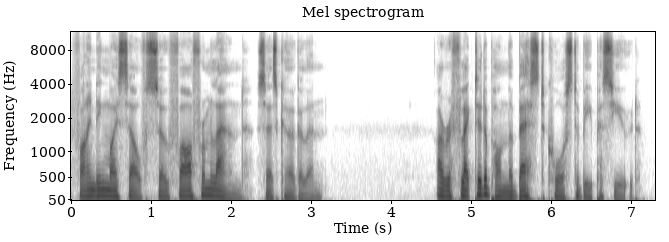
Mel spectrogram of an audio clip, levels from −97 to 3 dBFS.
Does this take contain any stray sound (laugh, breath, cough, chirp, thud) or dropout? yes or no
no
